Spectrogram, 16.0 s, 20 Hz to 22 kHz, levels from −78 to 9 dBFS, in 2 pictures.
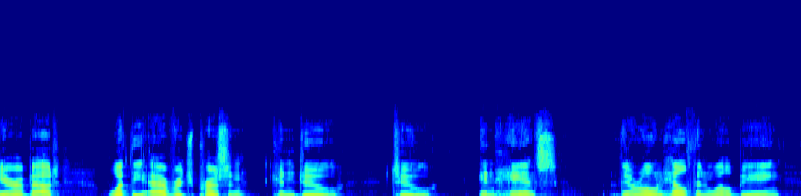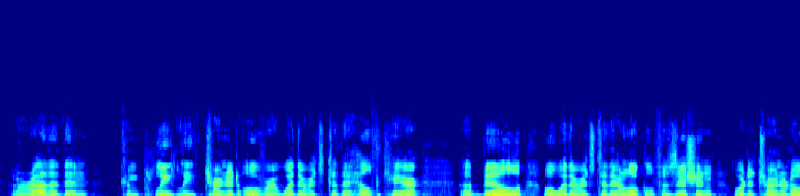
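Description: Nothing in the recording stood out as a technical problem on listening.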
